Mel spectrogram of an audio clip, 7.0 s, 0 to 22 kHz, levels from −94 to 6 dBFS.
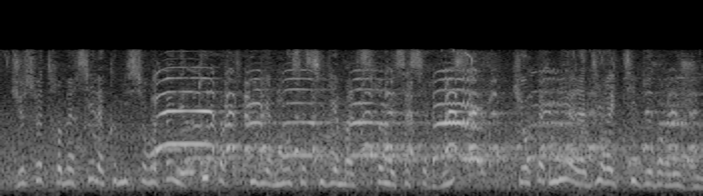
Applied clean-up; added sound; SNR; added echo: none; Bird vocalization, bird call, bird song; -4 dB; none.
